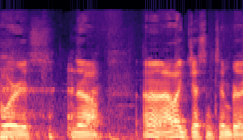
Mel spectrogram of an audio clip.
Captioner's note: Justin laughing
